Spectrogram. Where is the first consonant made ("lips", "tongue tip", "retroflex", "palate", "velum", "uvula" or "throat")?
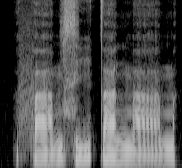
lips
